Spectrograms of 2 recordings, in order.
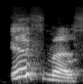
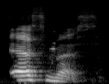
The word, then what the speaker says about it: isthmus: How do you pronounce that? Isthmus. Is it IS? ISTHMIS. Isthmus. Well, MUS. Isthmus.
